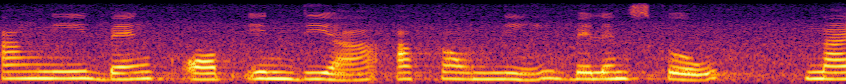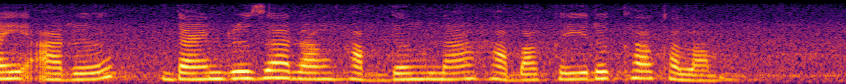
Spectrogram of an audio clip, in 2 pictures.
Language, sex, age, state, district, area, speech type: Bodo, female, 30-45, Assam, Kokrajhar, rural, read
